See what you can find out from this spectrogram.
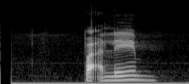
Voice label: tzutujil; estar de pie

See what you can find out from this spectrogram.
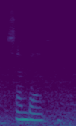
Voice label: "sambaku" tobacco, Wamesa

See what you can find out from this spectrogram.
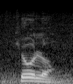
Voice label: "catch tuna", Mokilese

